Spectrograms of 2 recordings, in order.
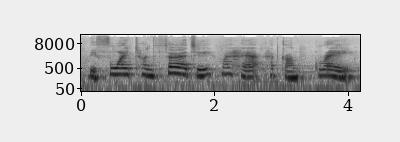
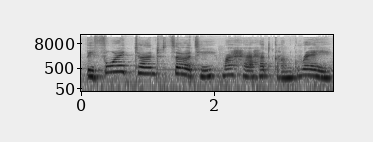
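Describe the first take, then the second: No difference in how they are said.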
